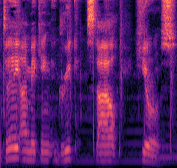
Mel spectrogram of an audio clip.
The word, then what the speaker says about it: gyros: the butcher um today i'm making greek style heroes not gyros not gyros it's pronounced hero the g uh y is sort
